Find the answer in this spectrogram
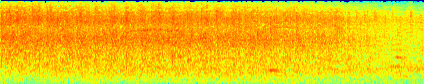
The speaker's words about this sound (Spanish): Bueno, pues entre aplausos para el jugador ex recreativista.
